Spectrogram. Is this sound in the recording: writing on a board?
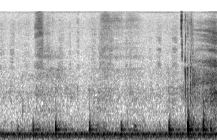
yes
